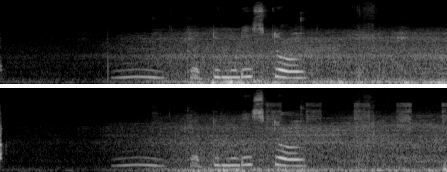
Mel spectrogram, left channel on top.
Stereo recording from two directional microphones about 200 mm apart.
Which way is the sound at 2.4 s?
Centre (ahead or behind).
